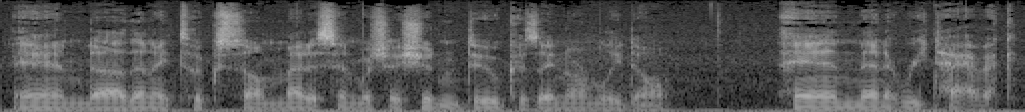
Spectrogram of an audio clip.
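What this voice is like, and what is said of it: Congested, stuffy sinus voice. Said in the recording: “your voice is feeling a little out of sorts ... a lot of sinus pressure ... my sinuses have been crap ... you can hear it in my voice”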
